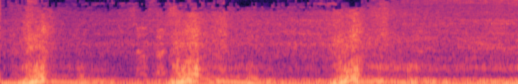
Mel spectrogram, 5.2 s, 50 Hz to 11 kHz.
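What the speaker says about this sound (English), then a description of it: "So that's very low revving, but I can vouch for the fact that is a lot louder than standard" A Ferrari 488 Pista fitted with an Inconel exhaust is revved up close in three short, sharp blips that each rise and fall away, with a low idle burble between them and brief talk alongside.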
